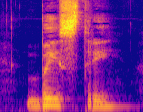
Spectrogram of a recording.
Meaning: fast, quick
- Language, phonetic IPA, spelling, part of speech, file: Ukrainian, [ˈbɪstrei̯], бистрий, adjective, Uk-бистрий.ogg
